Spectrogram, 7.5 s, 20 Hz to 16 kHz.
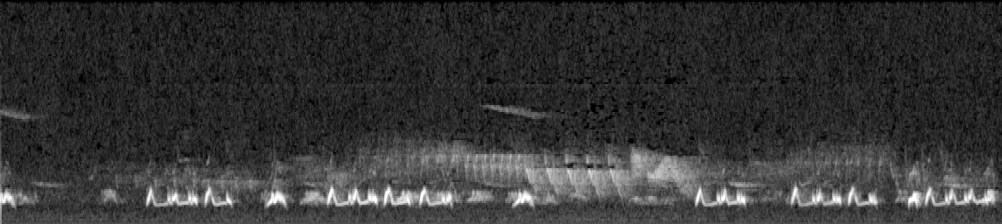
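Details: European bee-eaters on the banks of the Loire in May 2022 give liquid, rolling 'prruip' notes in quick runs of several calls, with overlapping calls from other birds and a soft wash of higher sound behind.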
